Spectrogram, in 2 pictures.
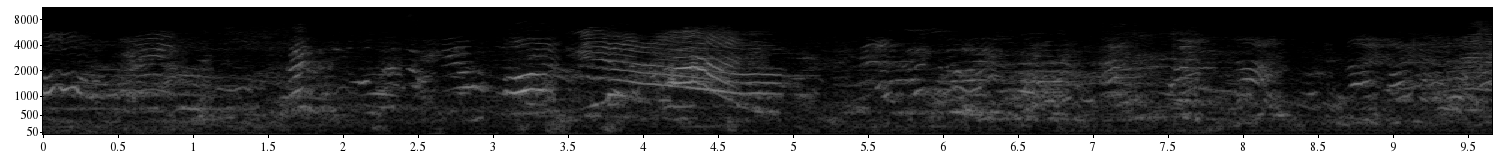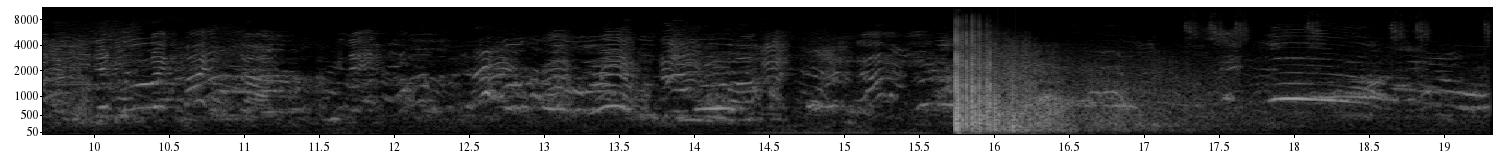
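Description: Crowd of onlookers chattering, then near the end a single sharp bang from the demolition charges at the base of an industrial chimney, ringing on for about a second.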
